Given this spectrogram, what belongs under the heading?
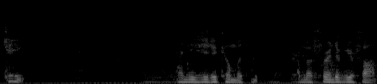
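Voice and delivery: whispering in character voice. Whispering to a frightened girl in the game, asking her to come along. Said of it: "I'm gonna whisper".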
